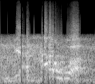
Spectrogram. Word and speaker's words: Yahawah: name in ancient Hebrew Y which is yahwah the last H is silent okay his son's name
